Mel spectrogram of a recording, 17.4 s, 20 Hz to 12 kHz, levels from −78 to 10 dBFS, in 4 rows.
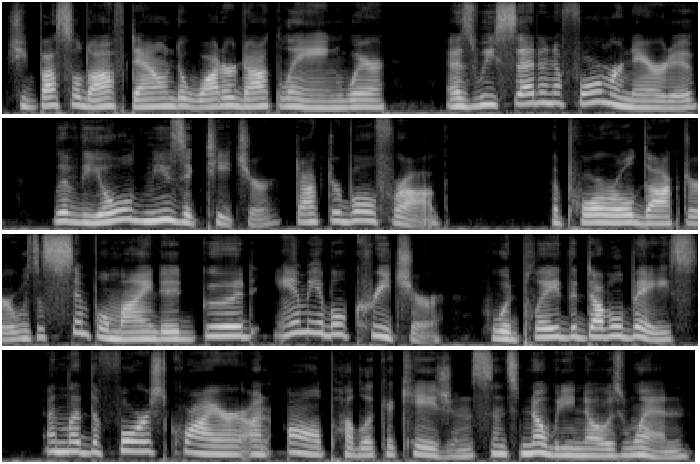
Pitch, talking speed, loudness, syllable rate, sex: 195 Hz, 185 wpm, -18 LUFS, 5.2 syllables/s, female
